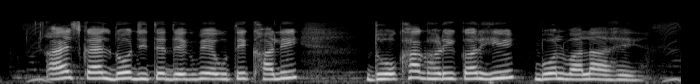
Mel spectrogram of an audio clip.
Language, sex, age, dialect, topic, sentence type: Chhattisgarhi, male, 18-24, Northern/Bhandar, banking, statement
